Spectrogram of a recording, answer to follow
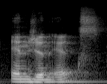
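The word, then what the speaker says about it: nginx: It's pronounced engine X.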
